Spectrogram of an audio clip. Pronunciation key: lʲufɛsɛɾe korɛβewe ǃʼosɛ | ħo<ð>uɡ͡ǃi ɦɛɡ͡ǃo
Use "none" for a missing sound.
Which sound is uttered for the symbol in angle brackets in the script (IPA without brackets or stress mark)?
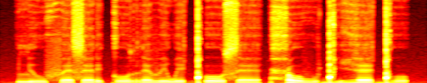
β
